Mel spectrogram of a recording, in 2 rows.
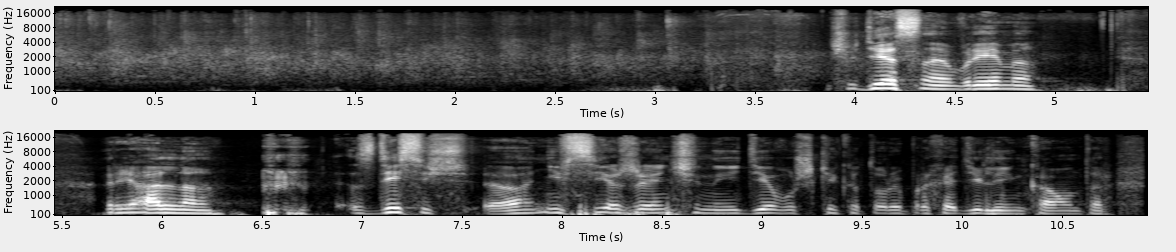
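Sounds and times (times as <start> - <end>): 
crowd applauding: 0.0 - 4.5
speech: 4.0 - 5.1, 5.7 - 6.4, 7.0 - 10.9.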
